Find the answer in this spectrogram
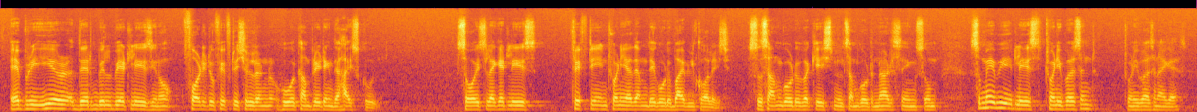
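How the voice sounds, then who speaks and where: A man with a Telugu accent, at a fairly quick pace and with fairly even intonation, amid audible room echo and noticeable background noise. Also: medium pitch for a man. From India. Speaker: guest speaker, mission worker. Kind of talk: testimony with Q&A. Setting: church youth service. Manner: halting.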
